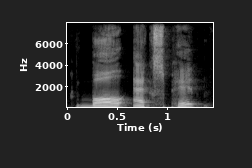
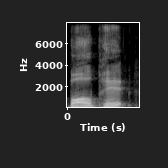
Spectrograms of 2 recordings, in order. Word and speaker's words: Ball X Pit: Absolum Ball X Pit. And yes, I pronounced the X. I hear this game be called Ball Pit. There's an X there. The X is not silent.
